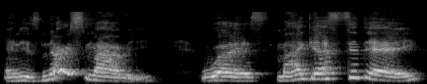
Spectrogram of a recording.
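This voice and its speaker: Mature woman podcast host, slow-paced, informal and unscripted, mid-range voice. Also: mid-range voice, big pitch swings, a little mellow. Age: middle-aged or older. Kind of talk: conversational podcast introduction and interview.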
